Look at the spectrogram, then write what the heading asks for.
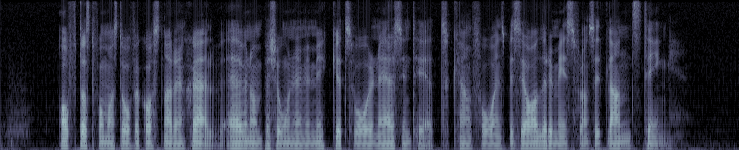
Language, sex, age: Swedish, male, 33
